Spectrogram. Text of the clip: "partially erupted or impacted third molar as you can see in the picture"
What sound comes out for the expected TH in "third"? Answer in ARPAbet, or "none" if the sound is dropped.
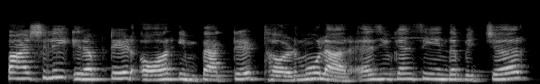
T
